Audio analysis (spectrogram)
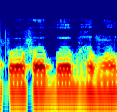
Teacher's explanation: आपका जो उच्चारण स्थान है वो ओष्ठ है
